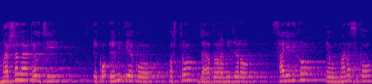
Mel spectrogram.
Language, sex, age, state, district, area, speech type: Odia, male, 18-30, Odisha, Nabarangpur, urban, spontaneous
